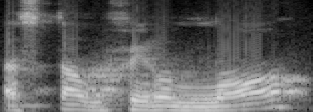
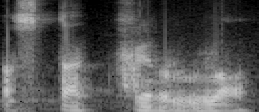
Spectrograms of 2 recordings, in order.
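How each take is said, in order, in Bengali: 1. 'asta'-র পরের ব্যঞ্জনটি একটি g ধ্বনি। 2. 'asta'-র পরের ব্যঞ্জনটি একটি k ধ্বনি। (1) "বাংলা ক না হয়ে বাংলা গ তে উচ্চারণ করবেন" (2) "আর আমরা এখানে বলি কি"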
